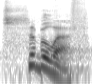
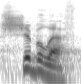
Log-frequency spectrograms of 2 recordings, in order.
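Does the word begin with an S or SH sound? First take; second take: S; SH. First: The word begins with an s sound. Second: The word begins with an sh sound. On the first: The speaker belongs to the enemy group. The speaker calls it wrong. "they couldn't make the SH sound, and they would just say Sibboleth" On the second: The speaker belongs to the friendly group. The speaker calls it right. "have them say the word Shibboleth"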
